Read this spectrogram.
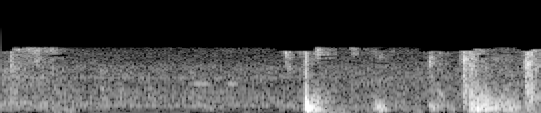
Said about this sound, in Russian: Ребята, у нас опять заклинила дверь, ее не до конца закрыли.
